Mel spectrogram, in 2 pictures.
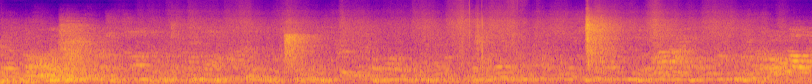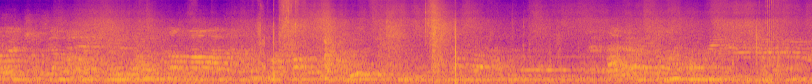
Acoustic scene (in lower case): crowded indoor space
